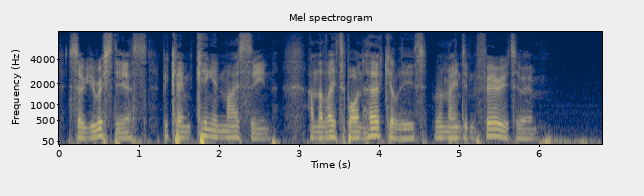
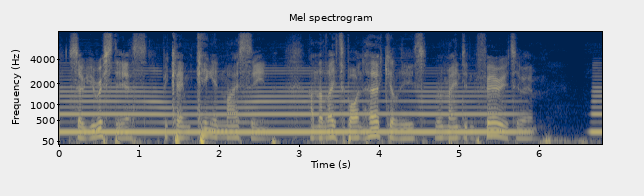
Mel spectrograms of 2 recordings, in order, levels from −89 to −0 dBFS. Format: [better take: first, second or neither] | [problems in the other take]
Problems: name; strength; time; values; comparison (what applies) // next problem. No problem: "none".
first | background sound (Wind instrument, woodwind instrument); 3 dB above the speech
